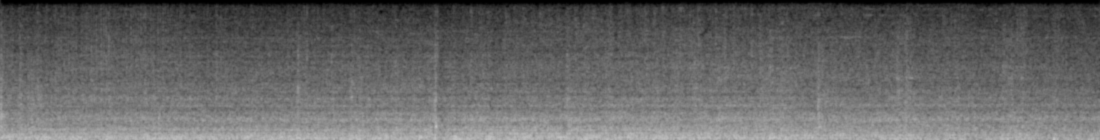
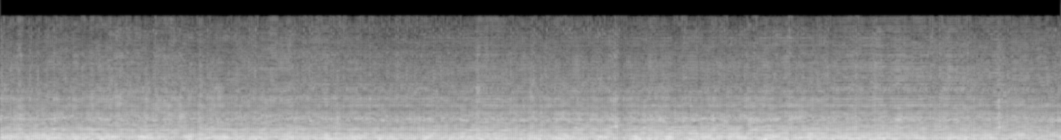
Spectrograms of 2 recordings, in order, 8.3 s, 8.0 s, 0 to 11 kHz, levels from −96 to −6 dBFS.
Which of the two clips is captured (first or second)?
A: first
